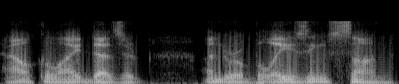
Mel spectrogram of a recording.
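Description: From start to end the speech carries a block size mismatch (padded). Short written blocks are zero-filled to a longer read size, which fits 320-sample writes into 512-sample reads. The inserted gaps buzz at 46.9 Hz, and the speech runs at 0.625 speed with pitch roughly unchanged.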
